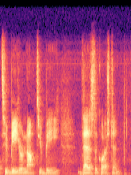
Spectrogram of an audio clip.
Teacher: And that idea of what is emphasized on those stressed syllables, be, not, be.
